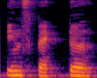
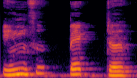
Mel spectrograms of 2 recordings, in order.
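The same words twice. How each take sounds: First: Said in the usual way. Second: inspector drawn out very slowly; slow model reading; very slow word. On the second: Shown as a demonstration. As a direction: stretch it for learners. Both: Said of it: "तो पूरी meaning".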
